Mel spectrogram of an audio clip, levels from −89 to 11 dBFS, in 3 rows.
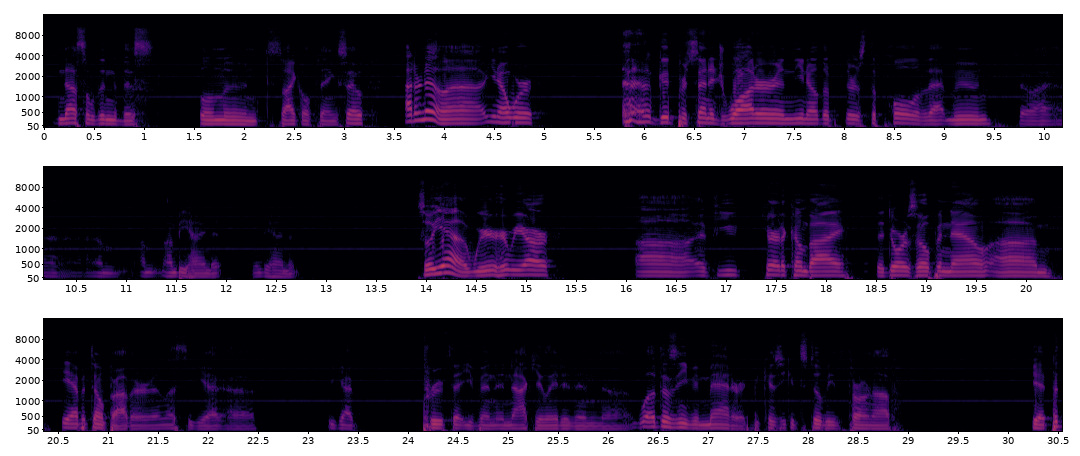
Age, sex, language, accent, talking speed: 40-59, male, English, American, 170 wpm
